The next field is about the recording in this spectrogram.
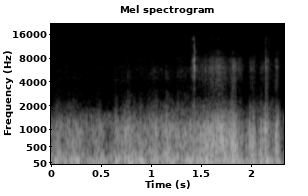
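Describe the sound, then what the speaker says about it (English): Strong outdoor wind buffeting a microphone beside a 2017 Peterbilt 389 semi truck, a loud, continuous low rumble and roar that surges in gusts, with faint high clicks near the end. "I apologize, it's super windy today."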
